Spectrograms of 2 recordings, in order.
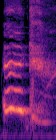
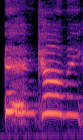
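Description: First: Very high, loud mock scream; short, piercingly high lookout cry; imitated friend's scream. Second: High, loud, drawn-out holler; lookout's long high call; calling out warning. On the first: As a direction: echo the warning in a shriek. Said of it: "Karen again would go". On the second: Retold or imitated. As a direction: sound the alarm in a raised voice.

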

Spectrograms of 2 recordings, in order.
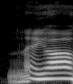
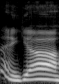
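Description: First: Loud, higher mouse refusal; calling out. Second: Loud mouse refusal; calling out. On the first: Mouse Vert echoing the refusal to carry grain, hollering higher. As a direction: holler it back at a higher pitch. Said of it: "гукає Верть". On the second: Mouse Krut refusing to carry the grain, hollering. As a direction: holler it back with force. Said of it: "гукає Круть". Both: A narrator's reading.

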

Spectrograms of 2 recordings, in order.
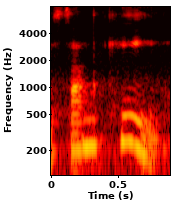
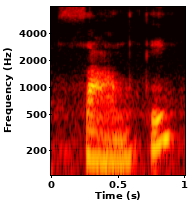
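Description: First: СанКИ, final syllable stressed; санки stressed at the end, on the и; stress on last syllable of санки. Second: САНки, first syllable stressed; санки stressed at the front, on the а. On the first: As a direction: say санки with the beat on КИ. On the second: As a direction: say санки with the beat on САН. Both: Shown as a demonstration. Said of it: "подвійний наголос".

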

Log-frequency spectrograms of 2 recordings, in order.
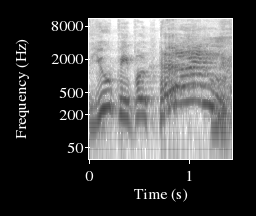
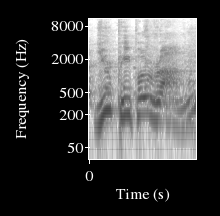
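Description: First: High call with a long, falling "run"; exclaimed RUN. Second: "You people run" slowly, rising at the end; drawn-out repeat. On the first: Acted. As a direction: stretch "run" into a high mock yell. Repeats the offensive line, heightened. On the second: Retold or imitated. Adviser repeating to the pupil, slow rising "run". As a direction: stretch out "run" with a questioning lift.

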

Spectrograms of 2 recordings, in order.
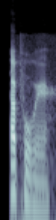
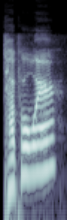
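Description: First: Said in the usual way. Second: Tupperware? asked high and loud with a steep rise; puzzled question. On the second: Shown as a demonstration. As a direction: sound baffled, pushing Tupperware? way up at the end. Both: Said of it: "What is this word?".

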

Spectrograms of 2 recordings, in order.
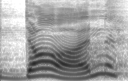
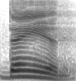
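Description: First: "Don" with an ah like in father; "Don", open ah vowel; Hebrew pronunciation. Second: "Dan" with the flat a of can; "Dan" said the American way, a as in ran; American pronunciation. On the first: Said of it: "so it would be Don". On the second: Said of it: "instead of Dan". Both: Shown as a demonstration.

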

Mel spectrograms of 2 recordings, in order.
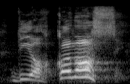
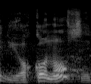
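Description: First: Loud, high, drawn-out mock protest; mock protesting member. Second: Said in the usual way. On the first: Pastor imitating a member excusing himself, loud mock protest. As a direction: shout it slowly as someone else's excuse. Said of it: "Hay uno que dice".

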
